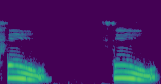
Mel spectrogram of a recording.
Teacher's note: this letter is articulated when the uh tip of your upper teeth it touches the lower lips and air is removed from your mouth and you say FU F again you are stretching this sound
